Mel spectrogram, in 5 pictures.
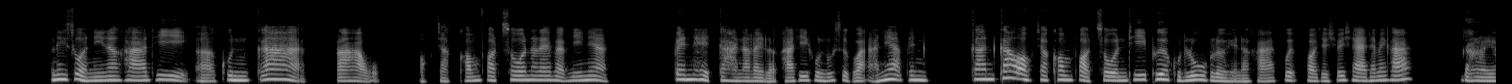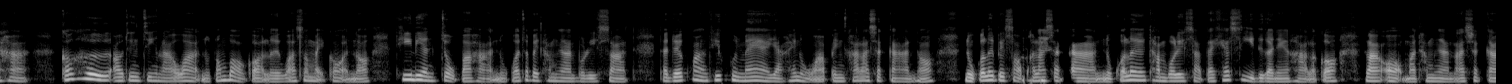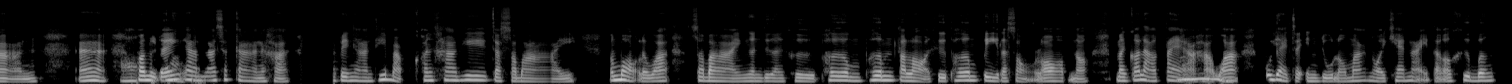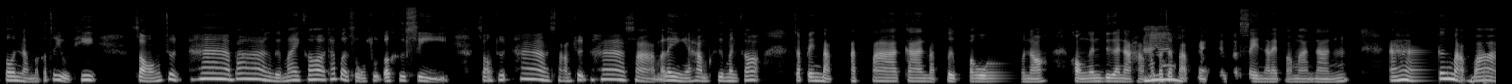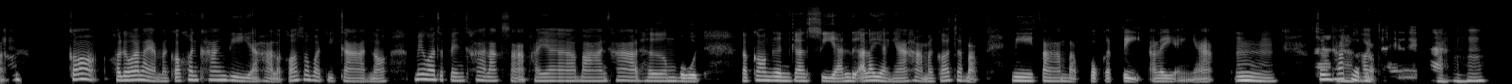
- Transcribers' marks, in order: mechanical hum; other background noise; distorted speech
- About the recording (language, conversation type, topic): Thai, podcast, อะไรคือเหตุผลหรือจุดเปลี่ยนที่ทำให้คุณกล้าก้าวออกจากพื้นที่ปลอดภัยของตัวเอง?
